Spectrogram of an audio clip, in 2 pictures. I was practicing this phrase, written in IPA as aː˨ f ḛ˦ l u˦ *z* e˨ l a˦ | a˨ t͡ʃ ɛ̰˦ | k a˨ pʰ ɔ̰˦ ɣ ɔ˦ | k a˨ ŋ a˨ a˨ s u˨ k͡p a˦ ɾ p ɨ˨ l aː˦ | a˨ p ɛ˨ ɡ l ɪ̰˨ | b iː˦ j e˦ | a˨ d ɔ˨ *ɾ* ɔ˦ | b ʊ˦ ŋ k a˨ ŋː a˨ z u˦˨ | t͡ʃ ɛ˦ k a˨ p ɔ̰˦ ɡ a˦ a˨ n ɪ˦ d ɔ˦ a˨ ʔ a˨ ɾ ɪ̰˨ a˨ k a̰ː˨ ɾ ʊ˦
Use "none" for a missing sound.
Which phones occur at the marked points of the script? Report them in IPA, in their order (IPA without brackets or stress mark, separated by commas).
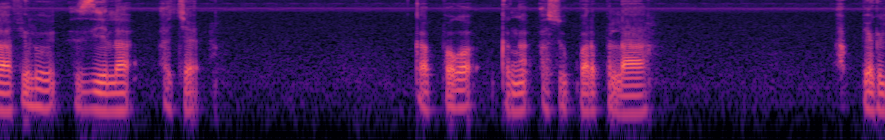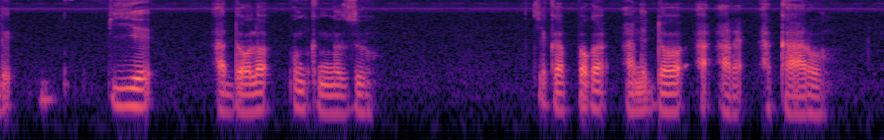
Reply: z, l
